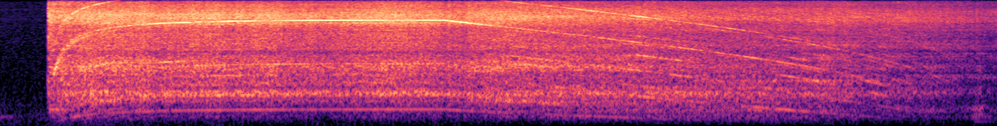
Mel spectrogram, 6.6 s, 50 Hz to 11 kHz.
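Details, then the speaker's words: DeWalt 660 rotary tool after replacing the motor brushes on a unit that had died: spins straight up to a clean, steady high whine and winds down evenly, no grinding or sparking crackle; normal running. "that sounded pretty."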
